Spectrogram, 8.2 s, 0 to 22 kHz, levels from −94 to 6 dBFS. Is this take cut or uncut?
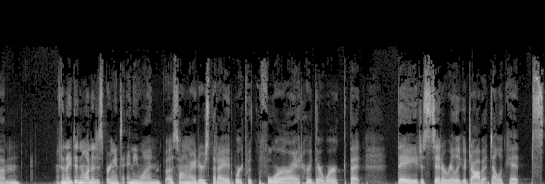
cut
